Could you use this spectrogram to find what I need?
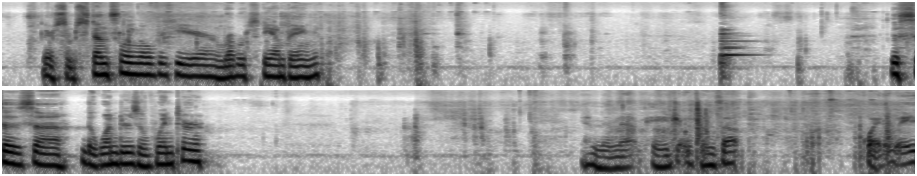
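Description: Stiff paper pages rustle as they are turned by hand.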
